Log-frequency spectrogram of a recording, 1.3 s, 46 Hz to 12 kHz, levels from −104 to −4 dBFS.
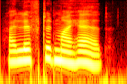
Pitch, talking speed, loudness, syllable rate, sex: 200 Hz, 190 wpm, -15 LUFS, 5.0 syllables/s, female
